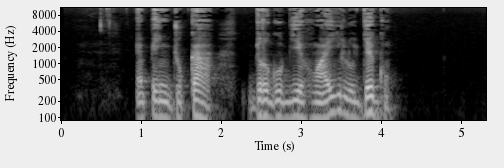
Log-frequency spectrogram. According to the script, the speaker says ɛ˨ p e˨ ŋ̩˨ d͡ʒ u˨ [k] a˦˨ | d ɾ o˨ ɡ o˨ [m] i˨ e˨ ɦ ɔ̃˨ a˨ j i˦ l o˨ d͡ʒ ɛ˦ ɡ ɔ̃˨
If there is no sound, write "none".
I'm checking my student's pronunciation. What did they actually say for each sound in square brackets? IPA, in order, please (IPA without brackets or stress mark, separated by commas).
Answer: k, b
